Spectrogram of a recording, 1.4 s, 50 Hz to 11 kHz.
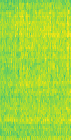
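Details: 2014 Linhai Big Horn 400 UTV after repairs (CDI pulse generator wire, relocated doubled battery, stronger starter solenoid, one fan hot-wired with switch): steady even low thrum at idle, regular pulses, no knocks or misses, fans off; healthy idle.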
